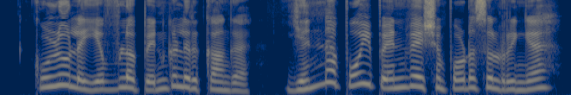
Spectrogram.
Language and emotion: Tamil, disgusted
